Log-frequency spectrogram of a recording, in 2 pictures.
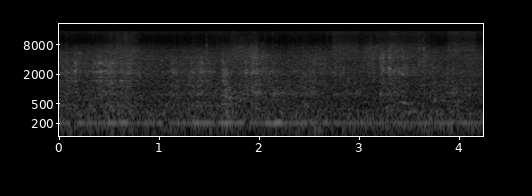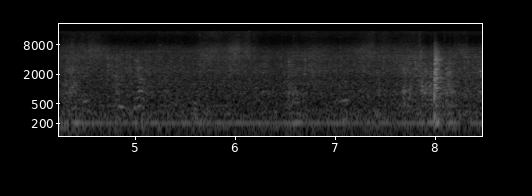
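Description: Electric drive motor of a stainless-steel retractable folding gate running with a steady hum as the gate folds up.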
